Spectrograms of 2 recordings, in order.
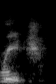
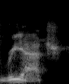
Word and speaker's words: Reach: continuum yes yes uh a book by angus reach looks like reach but it's spelled r-e-a-c-h but pronounced react uh if memory serves it's 1847 oh it's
